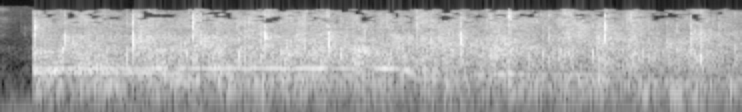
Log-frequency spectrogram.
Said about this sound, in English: and this is left wing people clapping for this shit, folks.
